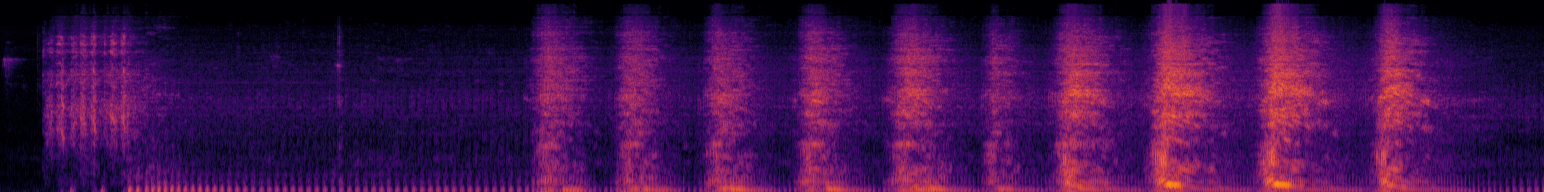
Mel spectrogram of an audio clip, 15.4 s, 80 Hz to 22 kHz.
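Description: A Triumph Speed 400 motorcycle fires up with a short starter burst, settles into a steady idle, then takes a run of about ten sharp throttle blips, each rising and falling, loud and close.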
